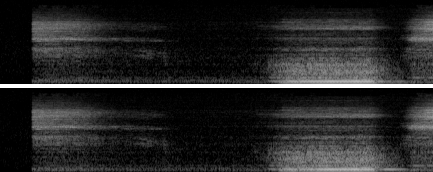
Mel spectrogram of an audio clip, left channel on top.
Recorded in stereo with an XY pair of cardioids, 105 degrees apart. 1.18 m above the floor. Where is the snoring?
15° right, 8 m.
